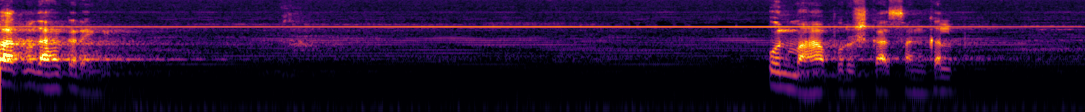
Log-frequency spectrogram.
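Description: An elderly man speaks with animation into a microphone, in an echoing space.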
